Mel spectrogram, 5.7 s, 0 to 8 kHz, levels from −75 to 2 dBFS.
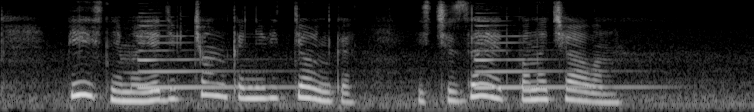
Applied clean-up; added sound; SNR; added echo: none; Wind instrument, woodwind instrument; 10 dB; none.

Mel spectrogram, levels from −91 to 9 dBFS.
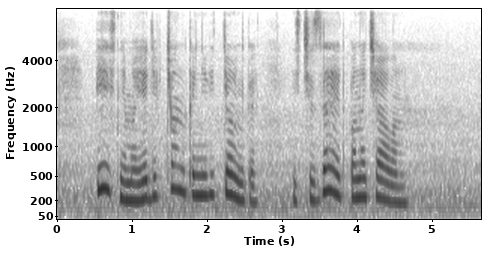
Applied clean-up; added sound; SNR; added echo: none; none; none; none.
